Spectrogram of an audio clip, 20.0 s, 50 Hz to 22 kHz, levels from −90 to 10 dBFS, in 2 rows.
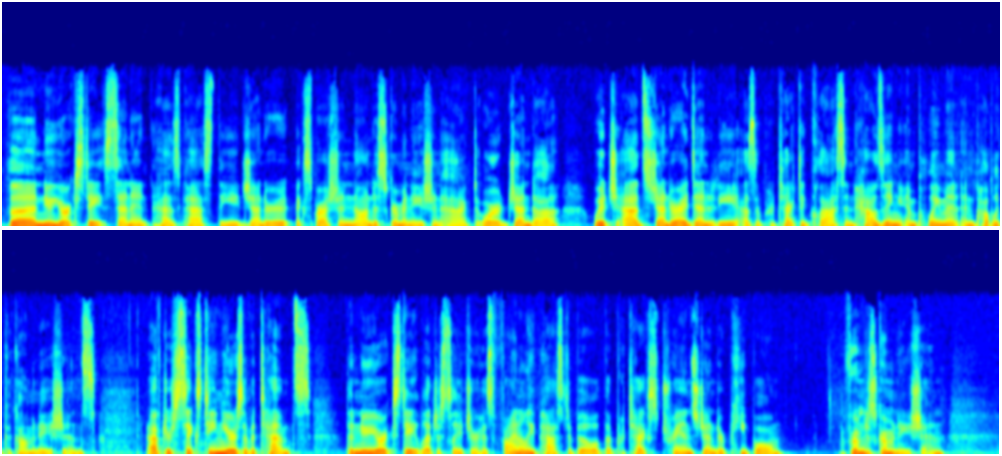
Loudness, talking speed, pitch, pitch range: -23 LUFS, 150 wpm, 215 Hz, 200-235 Hz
